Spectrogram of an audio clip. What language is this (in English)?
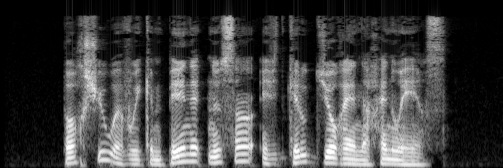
Breton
